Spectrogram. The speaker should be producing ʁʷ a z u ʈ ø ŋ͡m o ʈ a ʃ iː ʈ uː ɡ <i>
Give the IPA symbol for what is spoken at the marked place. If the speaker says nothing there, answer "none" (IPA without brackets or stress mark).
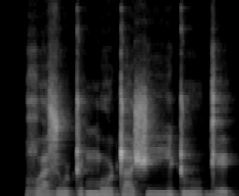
e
